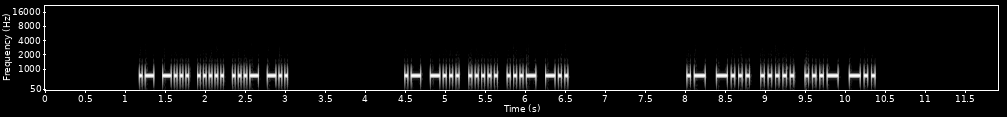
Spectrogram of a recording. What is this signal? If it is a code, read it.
Morse code, heard as a keyed tone, about 29 wpm, 700 Hz. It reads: AB5VD AB5VD AB5VD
